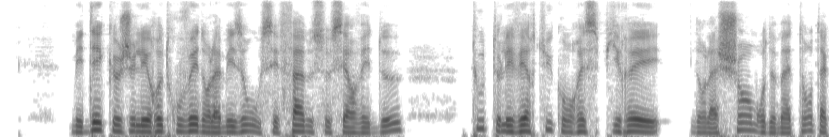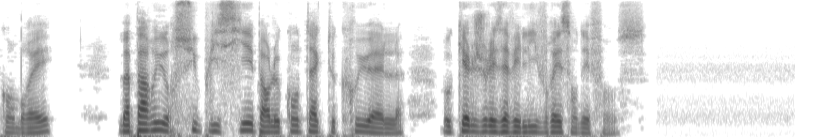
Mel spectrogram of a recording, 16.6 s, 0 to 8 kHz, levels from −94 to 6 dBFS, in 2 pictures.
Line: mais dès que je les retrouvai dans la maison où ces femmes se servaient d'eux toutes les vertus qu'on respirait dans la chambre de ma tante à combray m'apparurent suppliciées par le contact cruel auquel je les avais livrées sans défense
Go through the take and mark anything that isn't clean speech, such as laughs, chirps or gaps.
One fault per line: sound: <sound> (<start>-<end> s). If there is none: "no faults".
no faults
